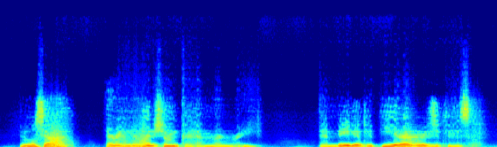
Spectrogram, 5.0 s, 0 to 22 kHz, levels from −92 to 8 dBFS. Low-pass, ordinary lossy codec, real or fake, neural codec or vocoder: 19.8 kHz; none; fake; codec, 44.1 kHz, 0.9 kbps, DAC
